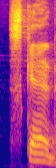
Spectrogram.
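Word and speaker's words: scared: ये क्या है हमारा स्कैर्ड है स्केर्ड देखो यहां पे क्या दिया गया है स्केर्ड इसको भी आर साइलेंट है इसको स्केर्ड पढ़ते हैं स्केर्ड का मतलब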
